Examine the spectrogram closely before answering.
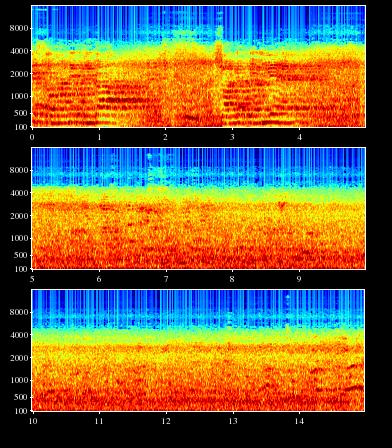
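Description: A large crowd cheers and chatters loudly.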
